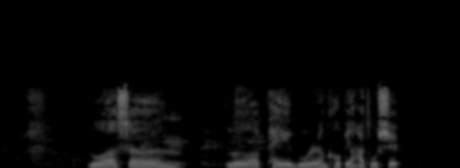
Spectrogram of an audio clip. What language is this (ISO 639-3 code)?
zho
